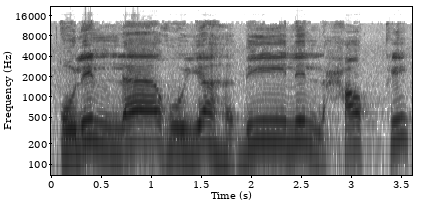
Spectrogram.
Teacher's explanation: لی کو الحق کے لام ساکن کے ساتھ ملائیں گے، درمیان سے الف یعنی حمزہ کو حذف کیا جائے گا۔ قل اللہ یہدی للحق، اب یہاں وقف کریں گے تو للحق پڑھیں گے۔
